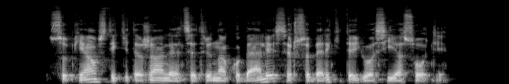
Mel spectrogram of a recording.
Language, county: Lithuanian, Alytus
